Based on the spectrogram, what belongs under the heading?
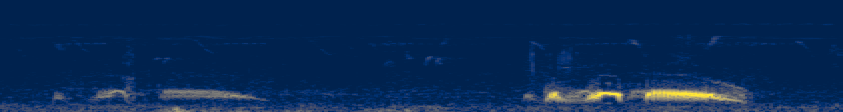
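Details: Spotted dove cooing as a lure to draw rival doves and make reluctant ones call: soft low coos first, then a loud, throaty two-part coo ending in a long falling note; faint chirping above.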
